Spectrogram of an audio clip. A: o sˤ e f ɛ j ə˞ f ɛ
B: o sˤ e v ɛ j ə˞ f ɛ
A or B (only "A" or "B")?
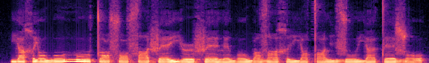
A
